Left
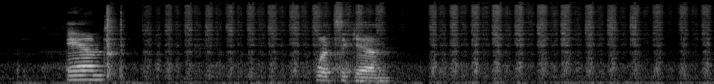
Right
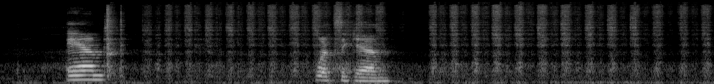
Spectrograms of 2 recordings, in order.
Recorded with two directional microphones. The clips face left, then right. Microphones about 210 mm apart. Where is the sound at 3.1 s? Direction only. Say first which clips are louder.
Right 2 dB; 15° right (ahead or behind).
